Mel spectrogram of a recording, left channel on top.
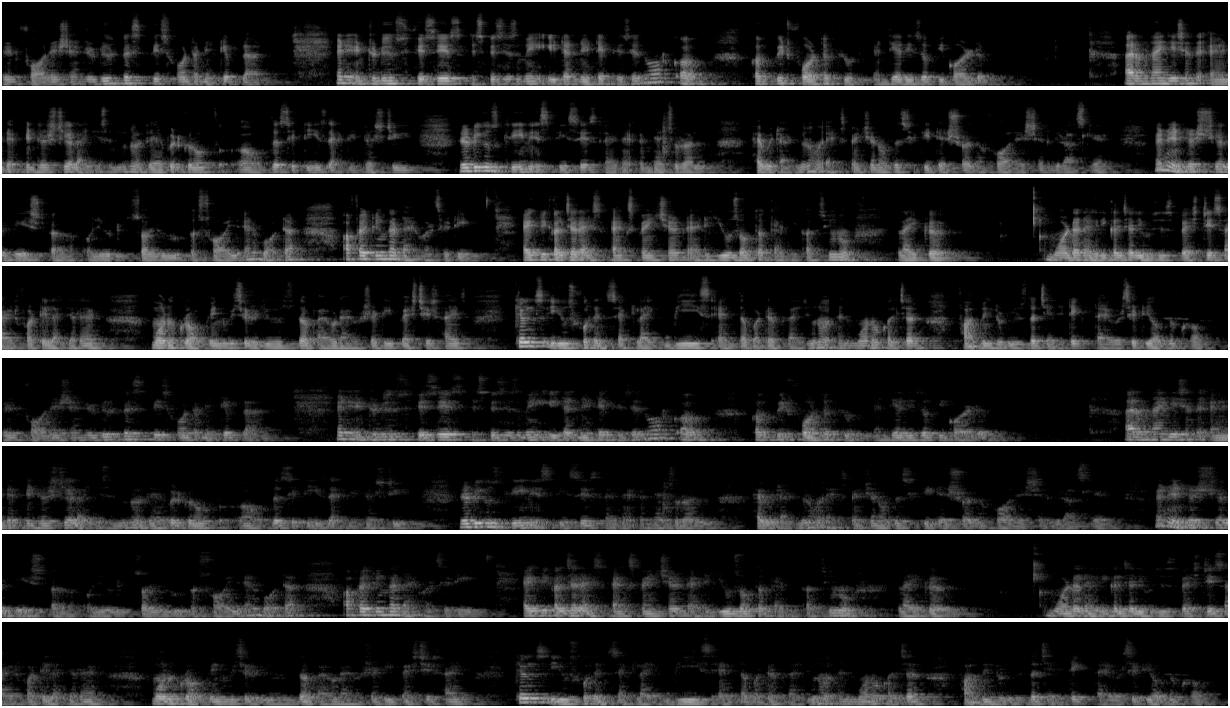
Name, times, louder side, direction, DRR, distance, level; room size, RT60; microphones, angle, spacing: voice 1, 0.0-2.6 2.9-9.9 10.9-34.0 34.8-48.8, left 3 dB, 60° left, 8 dB, 0.4 m, -32 dB
4.9 x 2.1 x 2.8 m, 0.70 s
head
